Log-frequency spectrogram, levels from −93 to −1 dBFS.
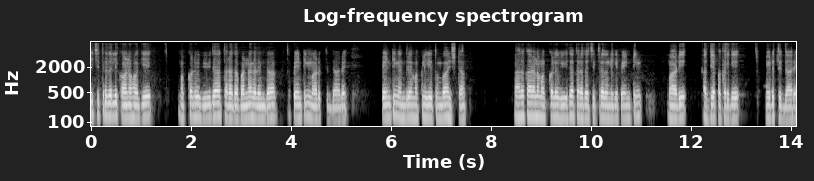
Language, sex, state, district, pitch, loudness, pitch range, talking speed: Kannada, male, Karnataka, Dakshina Kannada, 130 Hz, -18 LUFS, 125-135 Hz, 100 wpm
